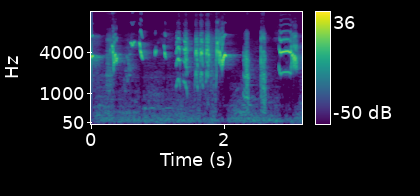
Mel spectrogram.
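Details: Javan myna, noted as a champion singer, delivering a varied string of clear whistles, squeaky chirps and harsh chattering notes with brief gaps between phrases.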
